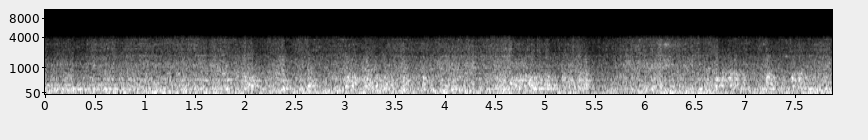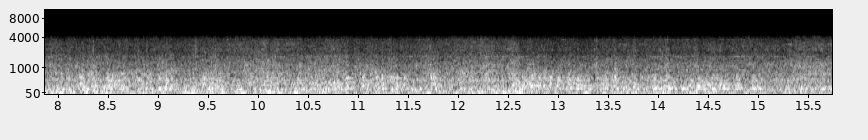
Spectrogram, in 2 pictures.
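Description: Tram running along its track, heard from inside the car: a steady rumble with a low hum.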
